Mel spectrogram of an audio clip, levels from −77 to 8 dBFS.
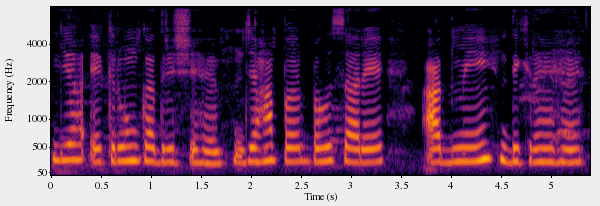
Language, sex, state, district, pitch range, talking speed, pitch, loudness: Hindi, female, Jharkhand, Palamu, 235-260 Hz, 155 wpm, 245 Hz, -18 LUFS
